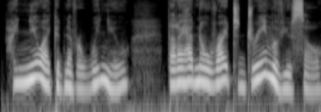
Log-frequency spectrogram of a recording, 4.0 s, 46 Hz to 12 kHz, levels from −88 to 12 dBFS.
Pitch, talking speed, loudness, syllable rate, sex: 190 Hz, 240 wpm, -16 LUFS, 5.6 syllables/s, female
